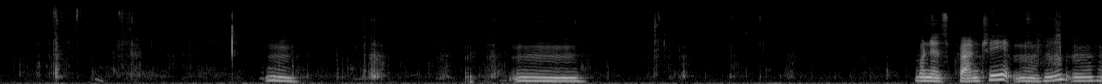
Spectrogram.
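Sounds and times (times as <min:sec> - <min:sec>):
chewing crunchy fried food: 0:00.0 - 0:02.5, 0:03.1 - 0:05.2, 0:05.8 - 0:09.1.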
